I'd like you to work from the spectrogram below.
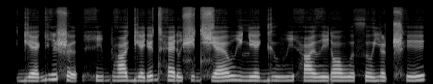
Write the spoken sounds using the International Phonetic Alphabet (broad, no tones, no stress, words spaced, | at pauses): ɡʲæɡʱiʂə | hibʱɑɐ̯ɡʲæ ɾʲʌdhæɾʊɕəd ɕæɐ̯βi lʲɛ ɡʲuβihɑɐ̯ði ɾɔβʊ θʊjə ʈ͡ʂʰɪ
